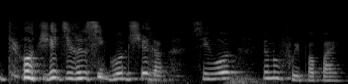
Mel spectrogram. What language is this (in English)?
Portuguese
